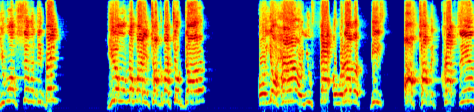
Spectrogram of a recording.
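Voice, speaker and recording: An extremely high-pitched male voice, bright and sharp in tone, raised and projected, with ordinary pitch variation, a moderate pace and long, frequent pauses. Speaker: internet ministry host. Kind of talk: commentary monologue. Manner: loud; animated.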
